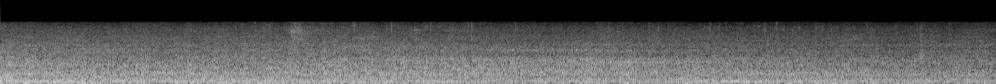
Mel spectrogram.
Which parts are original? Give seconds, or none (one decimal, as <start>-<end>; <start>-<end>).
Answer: 0.0-10.0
